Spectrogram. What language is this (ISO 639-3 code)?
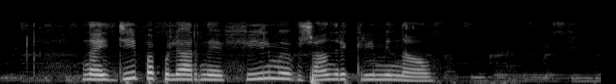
rus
